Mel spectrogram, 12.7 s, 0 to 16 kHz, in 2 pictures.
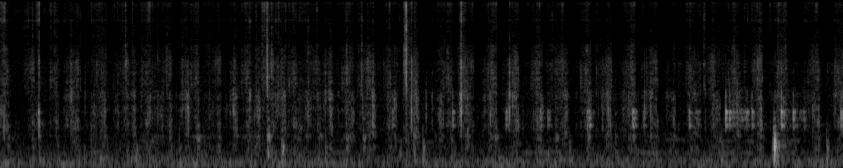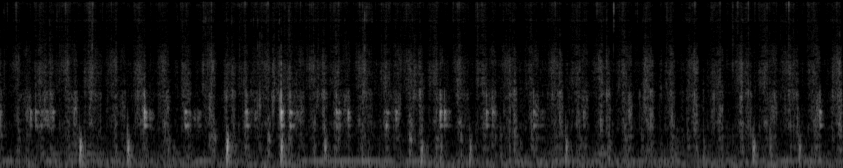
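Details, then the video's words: Two guinea pigs eating grass, recorded with a ZYLIA ZM-1 microphone array in third-order ambisonics rendered binaurally; soft, dense crunching and nibbling clicks patter steadily throughout, with a faint low hum beneath. "Guinea pigs eating"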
